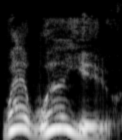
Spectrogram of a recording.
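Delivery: slow, drawn-out reproach; complaint. Acted. Grieving sister to Jesus who came late, complaining. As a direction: complain with a plaintive, lingering question. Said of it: "And complaint".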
